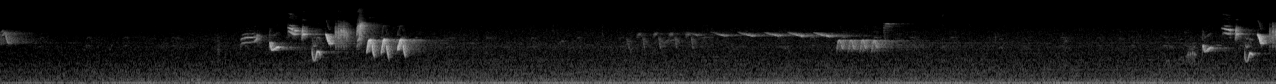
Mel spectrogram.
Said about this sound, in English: and it's designed to sort of raise awareness of that dawn chorus, which is the, the name for that moment right before it starts to get bright in the morning when all the animals, namely birds, are starting to be the most vocal.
